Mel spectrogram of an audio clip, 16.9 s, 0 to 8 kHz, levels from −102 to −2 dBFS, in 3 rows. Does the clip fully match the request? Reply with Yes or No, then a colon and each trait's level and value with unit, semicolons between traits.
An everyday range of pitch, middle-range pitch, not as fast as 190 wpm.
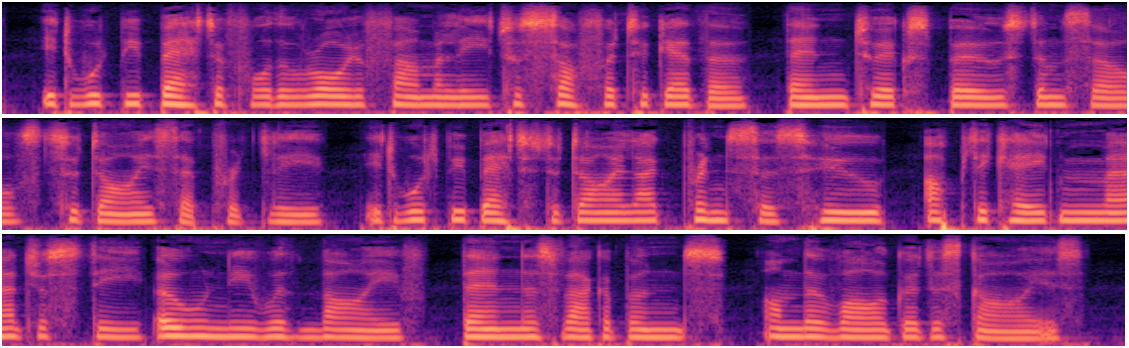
No: narrow, 1.9 semitones; medium, 170 Hz; average, 140 wpm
